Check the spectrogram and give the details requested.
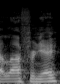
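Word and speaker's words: Lafrenière: Lafreniere. You got it right. Yeah, Lafreniere.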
